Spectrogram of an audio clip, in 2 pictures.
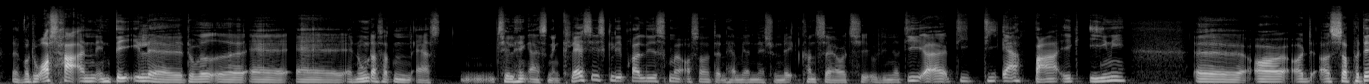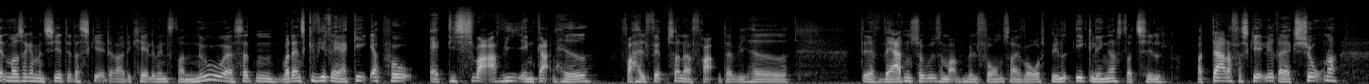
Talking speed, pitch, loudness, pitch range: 225 wpm, 130 Hz, -25 LUFS, 115-155 Hz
